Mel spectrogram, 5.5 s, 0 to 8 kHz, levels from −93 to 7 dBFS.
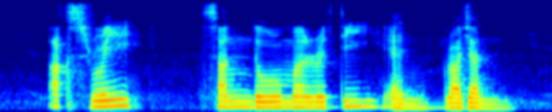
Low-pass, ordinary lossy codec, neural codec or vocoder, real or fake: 7.2 kHz; MP3, 32 kbps; none; real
